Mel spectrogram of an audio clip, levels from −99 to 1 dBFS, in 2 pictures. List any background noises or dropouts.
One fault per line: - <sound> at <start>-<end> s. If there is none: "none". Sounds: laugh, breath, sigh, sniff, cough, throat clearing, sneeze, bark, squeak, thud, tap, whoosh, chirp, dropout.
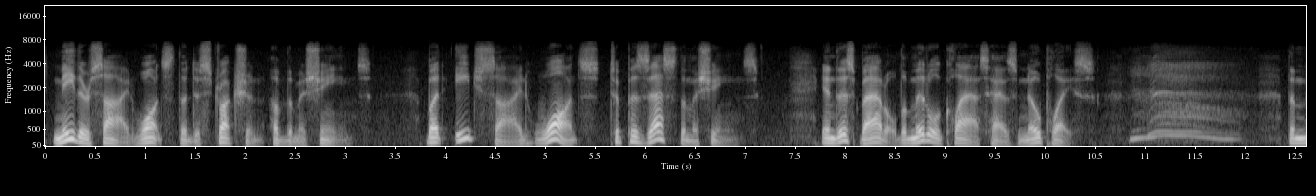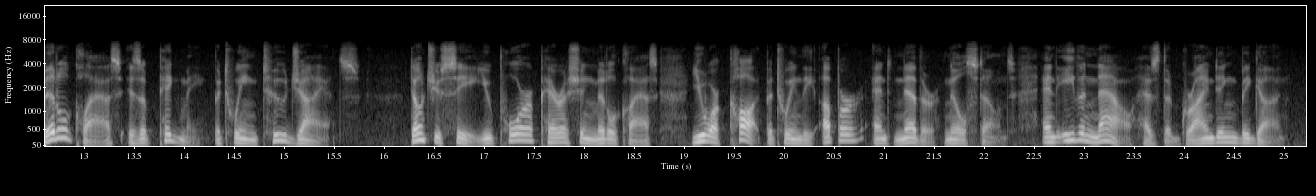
- breath at 10.8-12.1 s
